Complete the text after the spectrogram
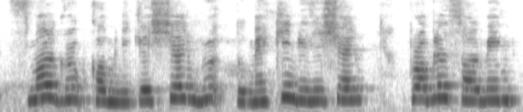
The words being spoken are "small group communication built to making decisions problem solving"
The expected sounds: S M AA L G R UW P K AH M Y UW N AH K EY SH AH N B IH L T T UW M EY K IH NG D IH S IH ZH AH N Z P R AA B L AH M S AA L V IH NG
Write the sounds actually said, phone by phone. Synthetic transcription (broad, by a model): S M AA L G R UW P K AH M Y UW N AH K EY SH AH N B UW T T UW M EY K IH NG D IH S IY SH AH N P R AA B L AH M S AA L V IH NG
